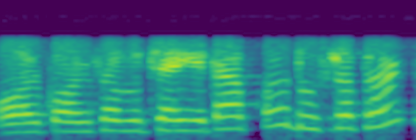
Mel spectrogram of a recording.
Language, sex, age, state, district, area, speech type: Urdu, female, 30-45, Delhi, East Delhi, urban, conversation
